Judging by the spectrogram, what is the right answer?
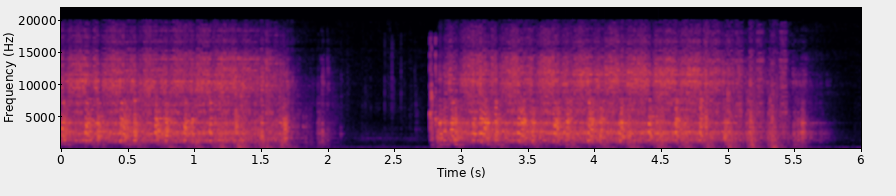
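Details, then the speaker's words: Used motorcycle with a tank thought to have been drained, first start on a little added fuel. It catches and runs about two seconds, dies, fires for three seconds, then fades; fuel starvation. Owner unsure whether it's knocking. "so it's trying to run I just can't tell if it's knocking"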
